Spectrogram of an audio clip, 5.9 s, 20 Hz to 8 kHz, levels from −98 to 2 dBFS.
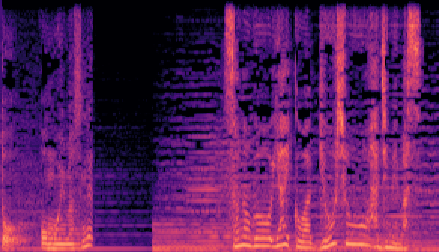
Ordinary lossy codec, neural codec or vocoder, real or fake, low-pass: none; none; real; none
